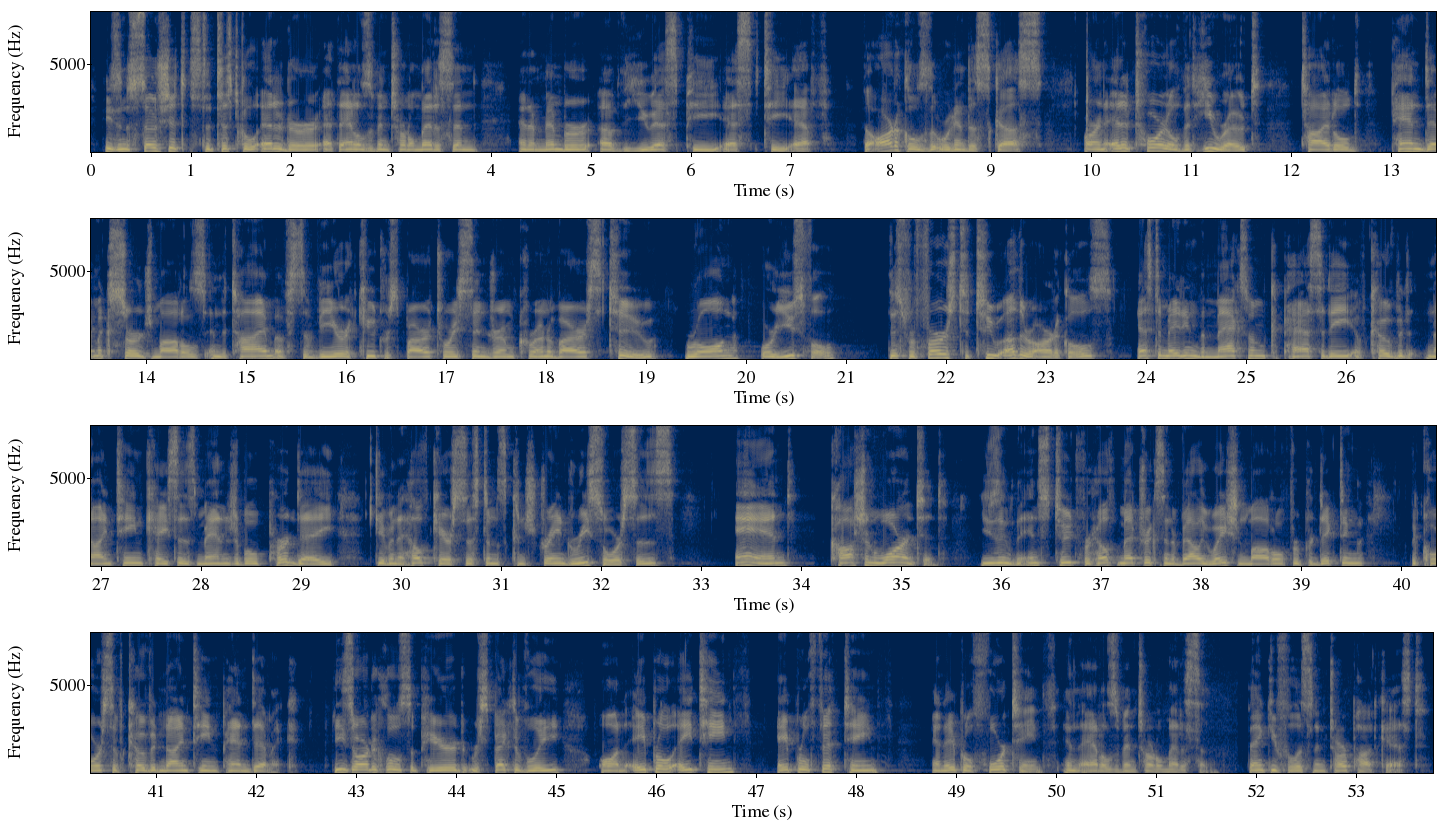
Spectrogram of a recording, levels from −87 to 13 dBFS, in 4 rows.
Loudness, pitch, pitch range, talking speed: -20 LUFS, 135 Hz, 125-150 Hz, 125 wpm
